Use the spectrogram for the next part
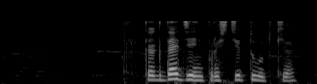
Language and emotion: Russian, neutral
